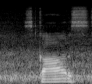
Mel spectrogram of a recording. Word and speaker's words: scarce: नहीं ले सकते हैं, स्कार्स वेरी स्कार्स, ठीक है, ये SCARCE स्कार्स है, कभी कभी होता है प्रोनाउंसिएशन में स्कार, यानी कि SCAR वाला स्कार नहीं, तो दुर्लभ तो श्रेणी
